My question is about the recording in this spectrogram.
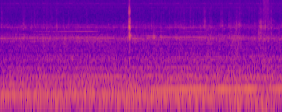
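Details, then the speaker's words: Chevy Impala Rust Belt Copart project car, first test drive after rear suspension repair, phone mic: deep constant growl from the front at steady speed over road rumble; owner suspects worn front wheel bearings. "I hope that's wheel bearings there's if you can't hear it on the phone microphone there's definitely a real loud growl coming from up front so looks like it's gonna be time for some new bearing hopes"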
